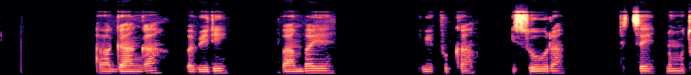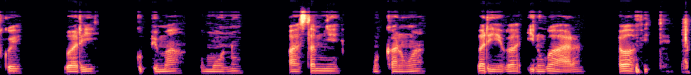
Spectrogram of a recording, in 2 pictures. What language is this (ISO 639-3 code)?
kin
